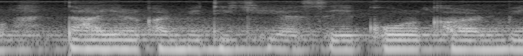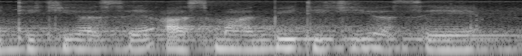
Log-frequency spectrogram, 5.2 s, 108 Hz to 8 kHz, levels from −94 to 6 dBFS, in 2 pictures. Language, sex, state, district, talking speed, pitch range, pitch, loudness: Nagamese, female, Nagaland, Dimapur, 125 wpm, 180-190 Hz, 185 Hz, -20 LUFS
